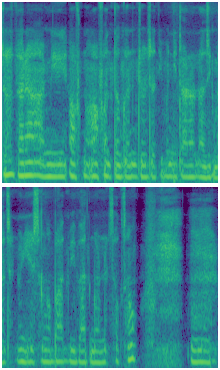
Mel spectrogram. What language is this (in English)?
Nepali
